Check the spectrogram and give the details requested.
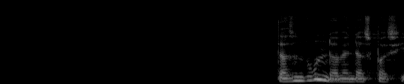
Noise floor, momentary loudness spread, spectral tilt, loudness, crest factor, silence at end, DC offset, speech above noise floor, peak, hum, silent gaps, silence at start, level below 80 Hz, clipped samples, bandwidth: -86 dBFS; 6 LU; -5 dB/octave; -41 LUFS; 20 dB; 0 s; under 0.1%; 45 dB; -26 dBFS; none; none; 2.75 s; under -90 dBFS; under 0.1%; 10.5 kHz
